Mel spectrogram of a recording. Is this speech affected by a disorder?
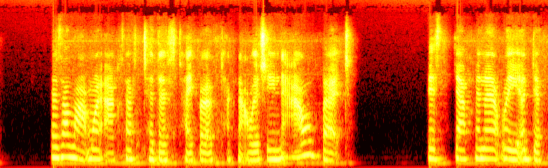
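Yes: deafness; reads lips, wears cochlear implants; cannot hear anything when implants are off; had speech therapy.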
